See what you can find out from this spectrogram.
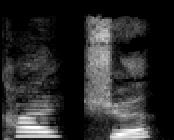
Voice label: "kai1xue2", chinese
